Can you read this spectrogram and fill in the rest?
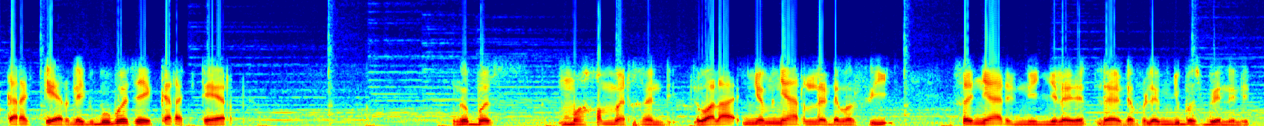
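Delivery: ordinary talk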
